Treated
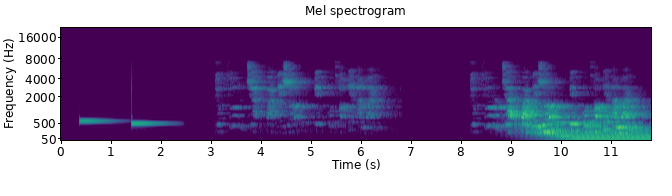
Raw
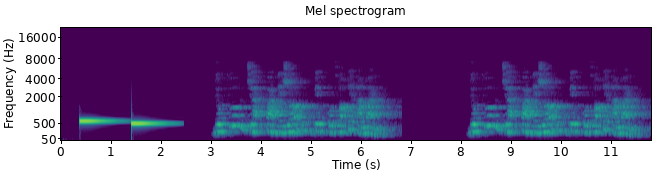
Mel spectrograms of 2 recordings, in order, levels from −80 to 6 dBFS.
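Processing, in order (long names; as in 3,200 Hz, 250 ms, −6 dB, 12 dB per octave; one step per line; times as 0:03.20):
hollow resonant body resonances 360/510/760 Hz, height 12 dB, ringing for 85 ms
mains hum 60 Hz, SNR 14 dB
high-pass filter sweep 3,000 Hz → 77 Hz, 0:08.42–0:10.26
level +4.5 dB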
